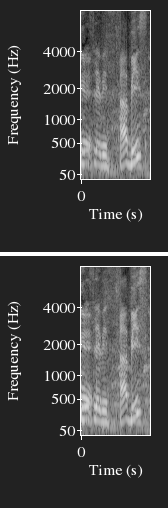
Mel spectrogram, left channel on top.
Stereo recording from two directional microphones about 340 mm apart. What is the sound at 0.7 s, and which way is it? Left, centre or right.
Speech, centre.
